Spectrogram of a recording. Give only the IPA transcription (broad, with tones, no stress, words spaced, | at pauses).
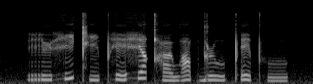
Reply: ry˩hi˨˥ cʰi˩pʰe˨˩˦he˦ qʰy˩wɑ˩˧˩pɡɹu˨˩˦ pʼe˦˨pʰu˩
